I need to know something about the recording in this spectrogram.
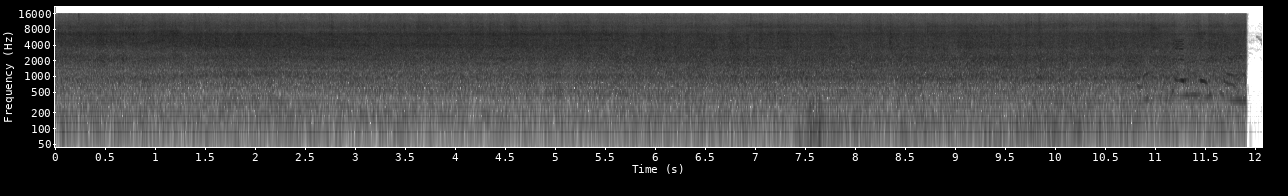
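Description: Heavy rain mixed with hail pelting the ground: a dense, steady hiss that cuts off suddenly at the end.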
